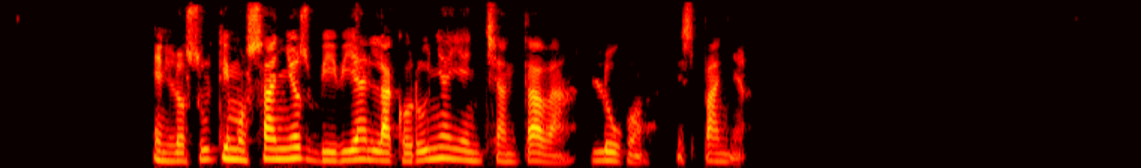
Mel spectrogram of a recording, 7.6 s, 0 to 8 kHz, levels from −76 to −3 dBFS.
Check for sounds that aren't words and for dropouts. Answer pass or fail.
pass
